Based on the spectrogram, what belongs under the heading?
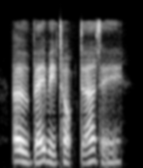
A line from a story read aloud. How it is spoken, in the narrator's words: Tony murmured into his coffee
